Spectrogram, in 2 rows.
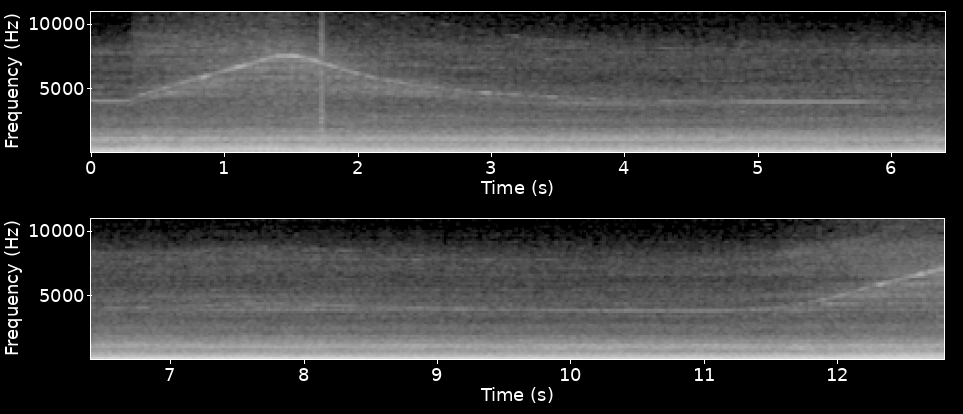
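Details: Ford 7.3 diesel running: constant low humming drone over the engine note with a faint whistle rising and falling; source not identified.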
